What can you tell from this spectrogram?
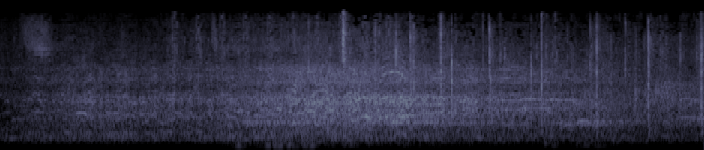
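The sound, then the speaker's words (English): An audience claps steadily for several seconds, a dense wash of hand claps mixed with scattered laughter, swelling slightly in the middle and holding fairly loud throughout. “Don't clap.”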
